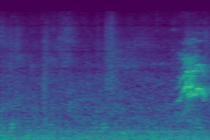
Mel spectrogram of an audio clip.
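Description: Quiet church room tone, then near the end a brief high-pitched squeal from a small child, rising and falling in pitch.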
